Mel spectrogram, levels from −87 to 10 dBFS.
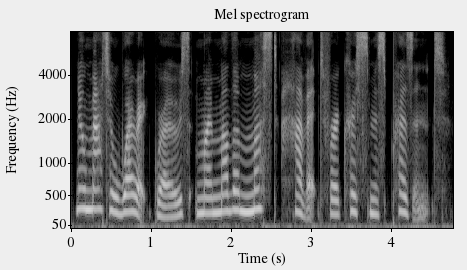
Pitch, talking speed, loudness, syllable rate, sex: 240 Hz, 175 wpm, -16 LUFS, 4.4 syllables/s, female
